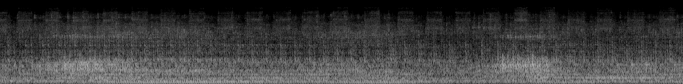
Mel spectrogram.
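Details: Military truck diesel cranked on a chilly day after the fuel system was bled: heavy uneven churning at about 3–4 per second that never catches. Crank, no start.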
